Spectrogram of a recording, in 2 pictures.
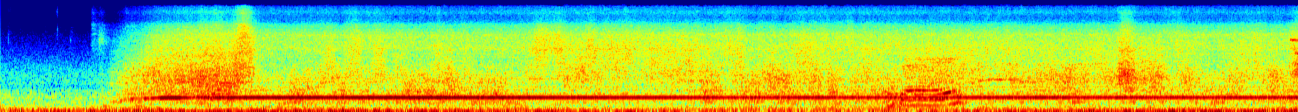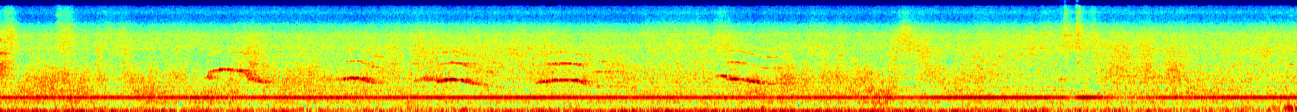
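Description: A blower-type electric motor starts about a second and a half in and runs steadily with a constant hum. In the second half, a dog gives a series of short, high, falling whines over it.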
